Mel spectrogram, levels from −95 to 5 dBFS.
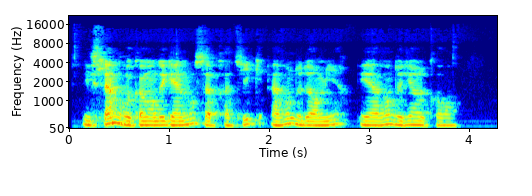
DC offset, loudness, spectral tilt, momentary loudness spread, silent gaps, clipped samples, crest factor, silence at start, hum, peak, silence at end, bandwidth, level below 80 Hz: under 0.1%; -24 LUFS; -7 dB/octave; 8 LU; none; under 0.1%; 18 dB; 0.15 s; none; -6 dBFS; 0.4 s; 13 kHz; -54 dBFS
